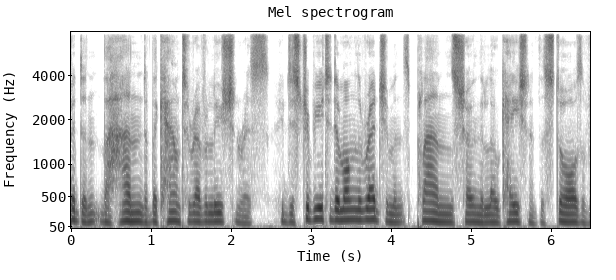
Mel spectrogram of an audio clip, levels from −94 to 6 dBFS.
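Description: No technical faults can be heard anywhere in the speech. There is no point in the audio that needs a timestamp or a correction.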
